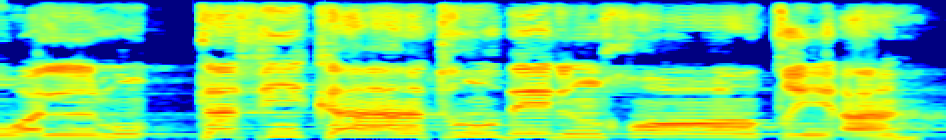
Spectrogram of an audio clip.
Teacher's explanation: بالخا یہ الف نہیں پڑھی جائے گی، با کو لام میں ملائیں گے اور اس کے بعد حروف قمری کے 14 حرفوں میں سے خا ہے، خا کو موٹا پڑھیں گے کیونکہ حروف مستعلیہ میں سے الف سے پہلے زبر ہے تو الف مدہ، طیعہ گول تا کو وقف کی حالت میں ہائے ساکنہ سے بدل دیں گے۔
